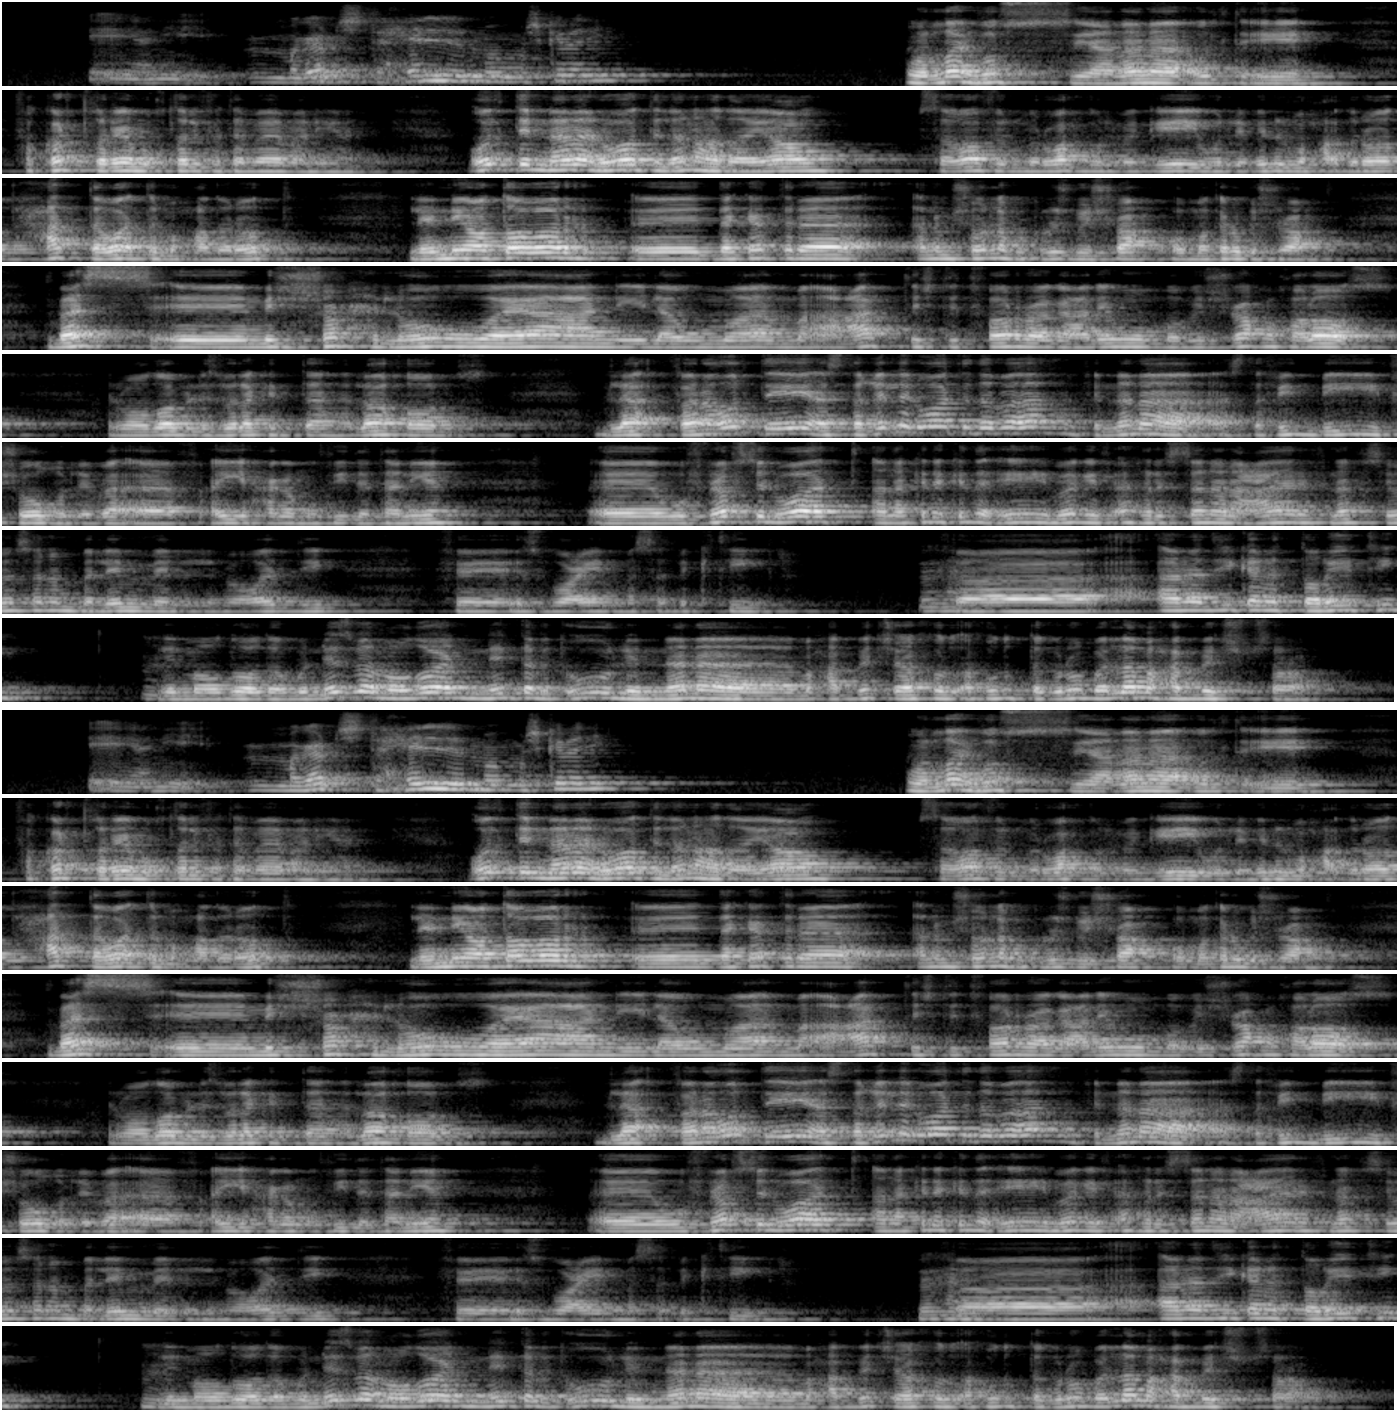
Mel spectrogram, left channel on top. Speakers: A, on the right (about 45°); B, on the left (about 20°).
A: يعني ما جربتش تحل الم- المشكلة دي
B: والله بص يعني انا قلت ايه فكرت بطريقه مختلفه تماما يعني قلت ان انا الوقت اللي انا هضيعه سواء في المروح والمجي واللي بين المحاضرات حتى وقت المحاضرات لان يعتبر آه، الدكاتره انا مش هقول لك ما كانوش بيشرحوا هم كانوا بيشرحوا بس آه، مش الشرح اللي هو يعني لو ما ما قعدتش تتفرج عليهم وما بيشرحوا خلاص الموضوع بالنسبة لك انتهى لا خالص لا فانا قلت ايه استغل الوقت ده بقى في ان انا استفيد بيه في شغل بقى في اي حاجة مفيدة تانية آه، وفي نفس الوقت انا كده كده ايه باجي في اخر السنة انا عارف نفسي مثلا بلم المواد دي في اسبوعين مثلا بالكتير
A: فهمت
B: فانا دي كانت طريقتي
A: مم.
B: للموضوع ده وبالنسبة لموضوع ان انت بتقول ان انا ما حبيتش اخد اخد التجربة لا ما حبيتش بصراحة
